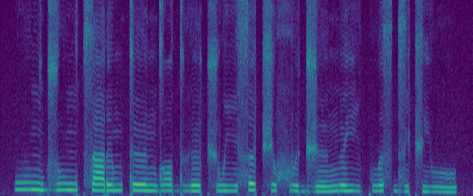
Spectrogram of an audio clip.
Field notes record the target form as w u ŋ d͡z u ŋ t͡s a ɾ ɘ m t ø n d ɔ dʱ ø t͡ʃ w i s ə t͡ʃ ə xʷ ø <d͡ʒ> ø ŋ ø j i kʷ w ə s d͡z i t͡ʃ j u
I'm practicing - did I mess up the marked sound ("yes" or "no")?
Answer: no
